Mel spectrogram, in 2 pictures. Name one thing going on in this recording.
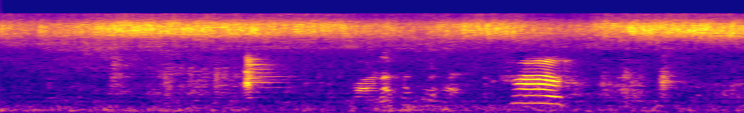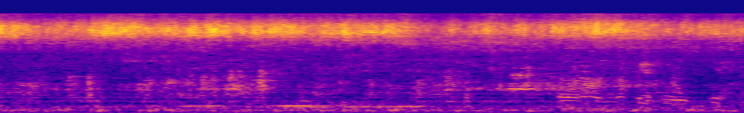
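A young man speaks nearby over the machine noise.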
